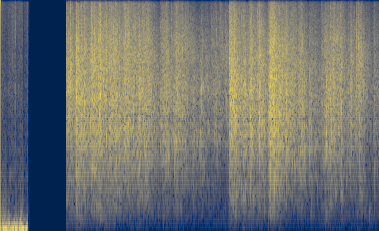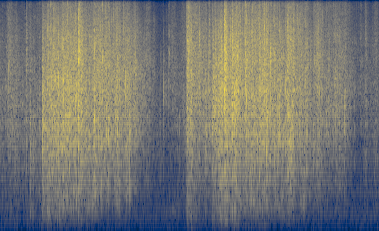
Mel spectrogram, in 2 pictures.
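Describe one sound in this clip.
Newspaper crinkles and crumples in hands.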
